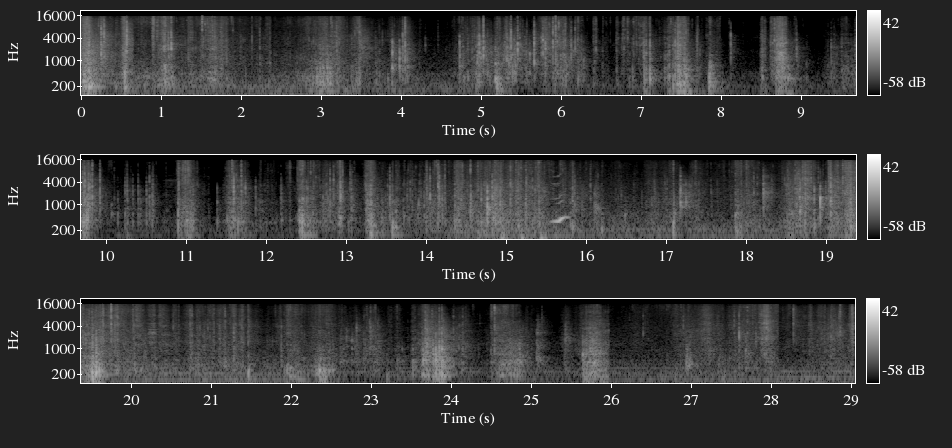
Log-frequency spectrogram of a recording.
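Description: Plastic-bag filler crinkling and burlap sacking rustling as the sack is handled and its mouth is gathered and tied with twine: irregular crinkles and crackles coming in quick clusters.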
